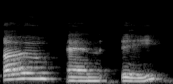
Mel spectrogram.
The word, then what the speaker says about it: one: This is hard because it's O-N-E, O-N-E, one. So you'd think that would begin with a W, wouldn't you? But it doesn't.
